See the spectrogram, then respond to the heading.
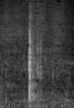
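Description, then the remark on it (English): One quick, stifled sneeze: a brief, sharp burst of breathy noise that cuts off almost at once, with quiet before and after and no talking. “Bless you.”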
